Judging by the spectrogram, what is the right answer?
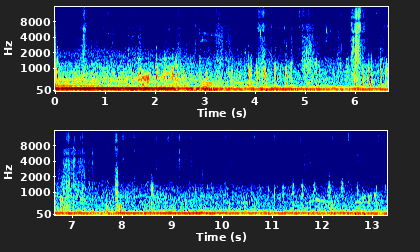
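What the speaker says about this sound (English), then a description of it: "Like these two roosters over here, they just don't let the hens alone" Hens cluck softly nearby while a rooster gives a loud drawn-out call at the start, then scattered clucks and rustling continue at low volume.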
